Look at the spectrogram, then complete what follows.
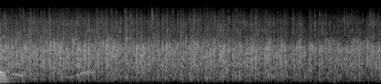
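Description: A crowd claps steadily and densely for several seconds, a continuous wash of many hands applauding at an even, fairly loud level with no pause.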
